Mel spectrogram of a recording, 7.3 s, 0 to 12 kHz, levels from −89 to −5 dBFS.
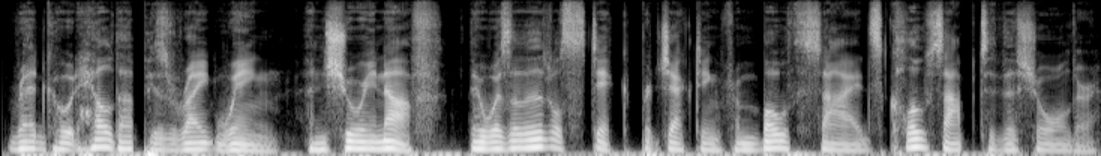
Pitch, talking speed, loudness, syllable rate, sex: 100 Hz, 190 wpm, -19 LUFS, 4.6 syllables/s, male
